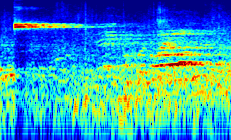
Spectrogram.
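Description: Referee's whistle: one steady, high blast about a second long, starting the wrestlers from the referee's position. Shouting voices follow near the end.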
